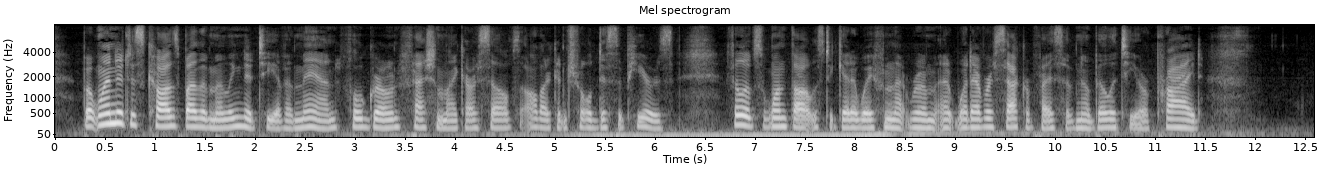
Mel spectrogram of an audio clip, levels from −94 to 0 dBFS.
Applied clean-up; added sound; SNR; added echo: none; none; none; none.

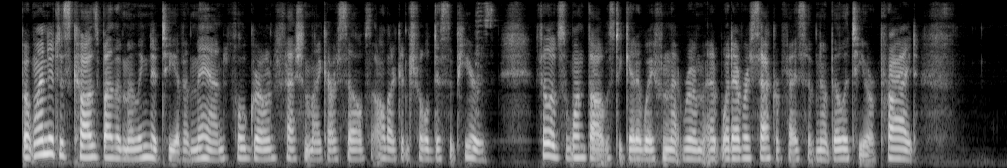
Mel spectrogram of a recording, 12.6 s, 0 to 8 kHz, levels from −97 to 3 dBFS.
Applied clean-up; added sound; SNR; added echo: neural mask model DeepFilterNet 3.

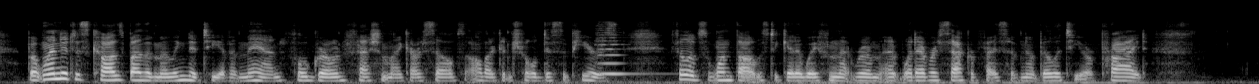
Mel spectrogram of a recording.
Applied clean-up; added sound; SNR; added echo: none; Bowed string instrument; 11 dB; reverberation time 0.2 s.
